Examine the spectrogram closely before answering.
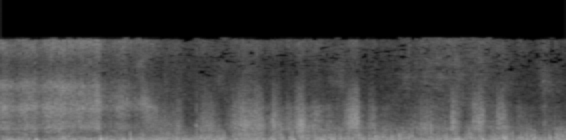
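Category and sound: nature, strong wind blowing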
